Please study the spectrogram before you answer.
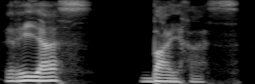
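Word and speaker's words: Rías Baixas: parler c'est rias bAXAS B a I XAS en galicien parce que c'est un c'est un langage qui existe en le en galicien les X se prononc comme les j donc faut dire Baas rias Baas 180 exploitations viicol dans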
